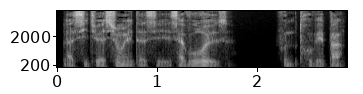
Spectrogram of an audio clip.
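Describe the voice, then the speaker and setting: A man voicing a calm, intense young captain who speaks in a quiet, steady, insistent way. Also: a bass voice, fairly quick, slightly rough, no echo, clean studio sound. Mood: calm, knowing.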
